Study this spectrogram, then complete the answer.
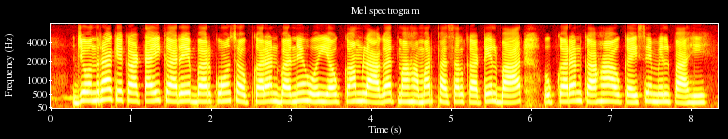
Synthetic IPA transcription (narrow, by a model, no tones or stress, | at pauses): d͡ʒõːnd̪ʱɾakekəʈaːikəɾebəɾkõnseʊp̚kəɾənbəneɦoːiəʊkəmlaːɡət̪mẽɦəməɾpʰəsəlkəʈeːlbaːɾʊp̚kəɾənkəɦãəːkəɪsemɪlpaːɦiː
